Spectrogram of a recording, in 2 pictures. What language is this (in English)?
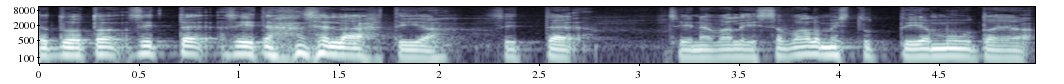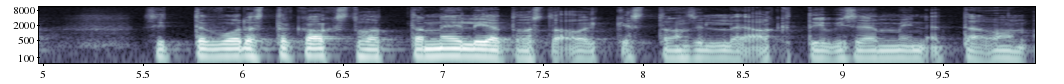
Finnish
